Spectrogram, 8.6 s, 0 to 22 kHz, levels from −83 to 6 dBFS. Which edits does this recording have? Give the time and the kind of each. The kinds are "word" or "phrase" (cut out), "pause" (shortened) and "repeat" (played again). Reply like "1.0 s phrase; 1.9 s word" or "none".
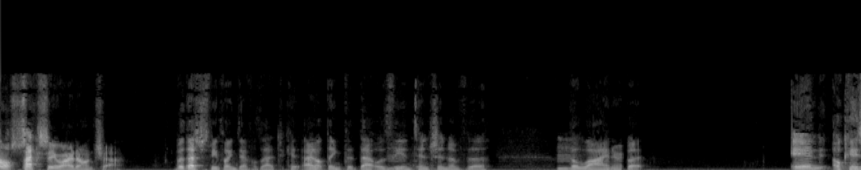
6.2 s word

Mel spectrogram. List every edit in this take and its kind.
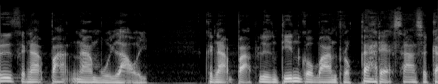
none

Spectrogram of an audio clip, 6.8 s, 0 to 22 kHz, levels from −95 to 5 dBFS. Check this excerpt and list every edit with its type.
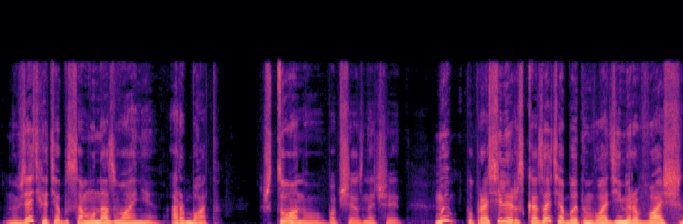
none

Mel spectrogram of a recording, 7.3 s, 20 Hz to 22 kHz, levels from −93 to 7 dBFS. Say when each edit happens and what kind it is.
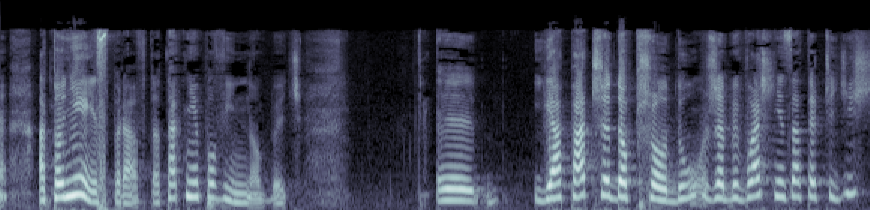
none

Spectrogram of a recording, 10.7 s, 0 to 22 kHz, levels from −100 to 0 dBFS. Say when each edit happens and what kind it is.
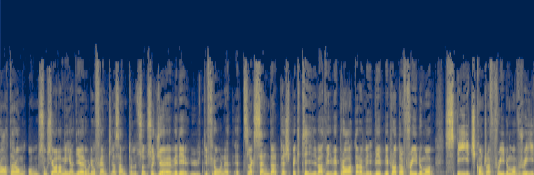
none

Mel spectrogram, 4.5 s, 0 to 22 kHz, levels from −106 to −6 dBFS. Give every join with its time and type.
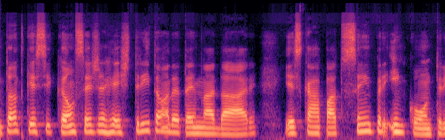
none

